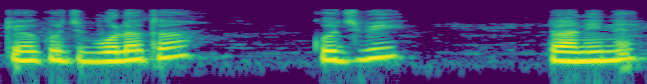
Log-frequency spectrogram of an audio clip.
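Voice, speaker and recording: A woman's voice: fairly high pitch, steady tone, slow, dark tone, dry recording. A woman voicing a worried, pressing young man. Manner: pressing, repeated worried questions.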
